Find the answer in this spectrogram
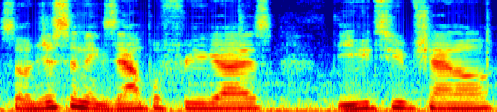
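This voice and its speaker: Fairly quick speech with audible room echo. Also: man. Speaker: motivational vlogger. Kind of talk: casual motivational monologue. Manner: fast; animated.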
